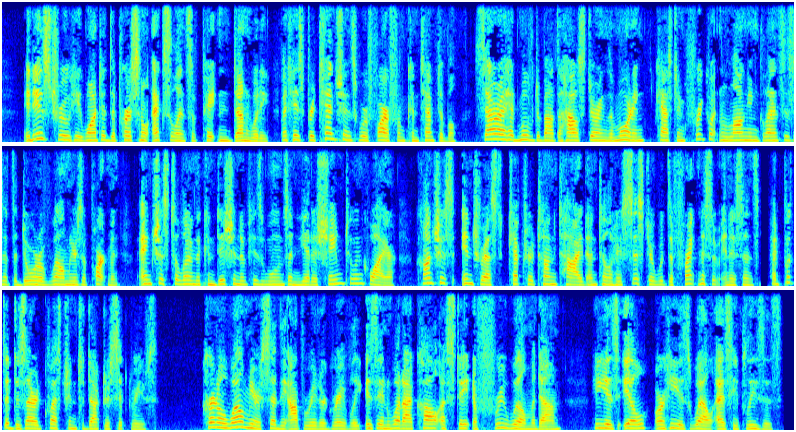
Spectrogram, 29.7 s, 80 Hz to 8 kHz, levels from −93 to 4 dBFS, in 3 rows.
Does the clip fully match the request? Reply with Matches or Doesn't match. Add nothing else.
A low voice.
Doesn't match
